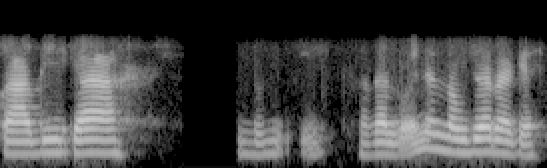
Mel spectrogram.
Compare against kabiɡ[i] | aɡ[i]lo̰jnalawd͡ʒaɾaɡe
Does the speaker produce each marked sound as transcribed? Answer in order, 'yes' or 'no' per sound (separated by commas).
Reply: no, no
